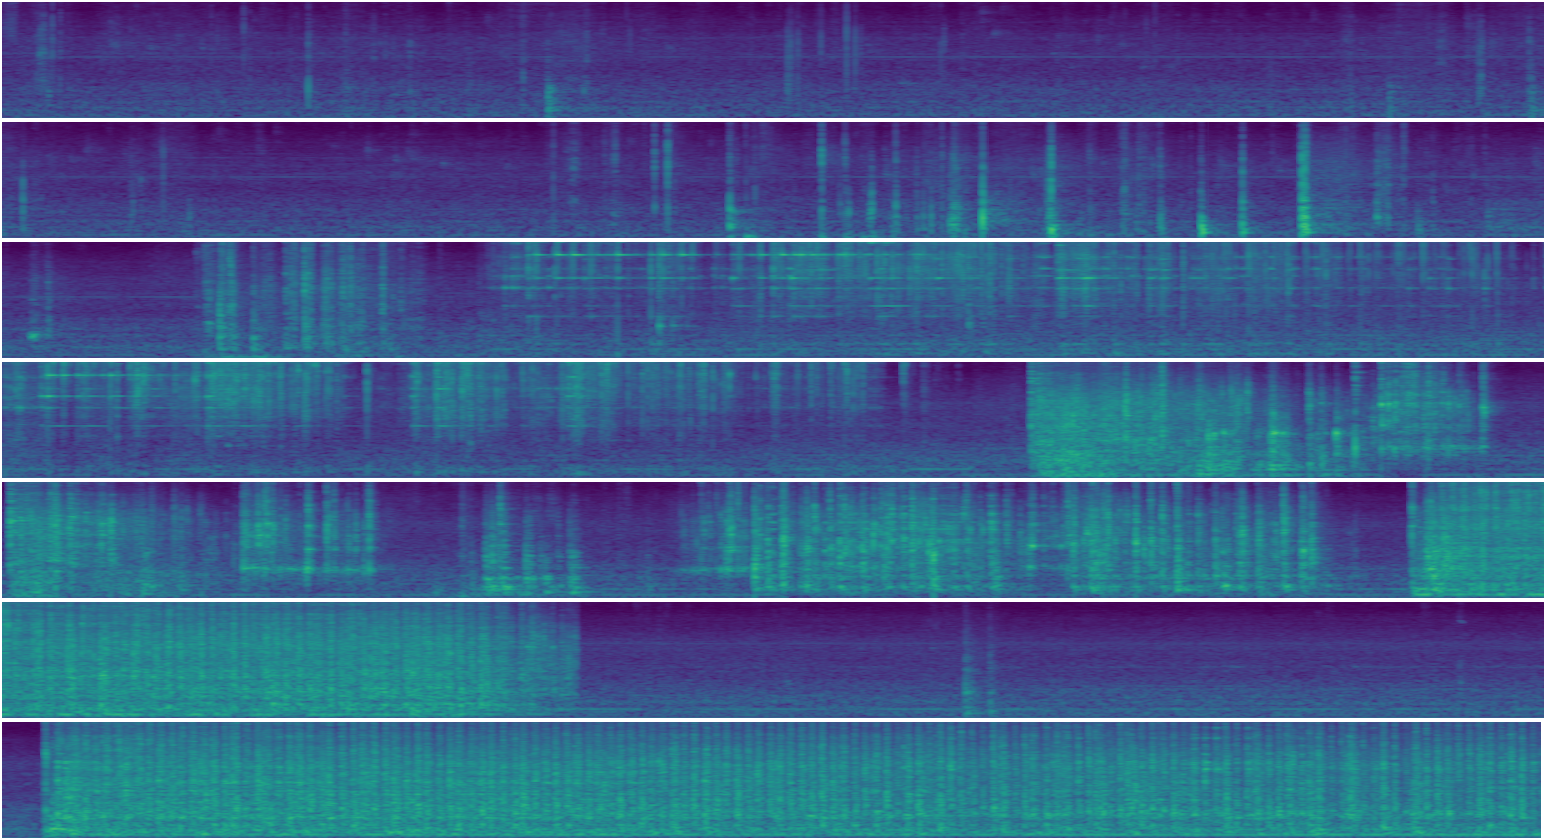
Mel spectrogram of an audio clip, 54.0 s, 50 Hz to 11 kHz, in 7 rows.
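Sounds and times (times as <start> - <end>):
ice cubes rattling into machine: 16.6 - 32.8, 34.2 - 41.4, 46.5 - 53.9
cereal clattering into bowl: 16.9 - 29.3.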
